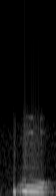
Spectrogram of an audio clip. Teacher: ஊ ஆகிய எழுத்துக்கள்லாம் இதழ் குவிவு என்ற முயற்சியினால் தோன்றும் என்று சொன்னார். ஊ என்று சொல்லுகிற போது இதழ் நன்றாக குவிந்து கொள்ளும். ஊ என்று சொல்லுகிற போது இதழ் குவியும்.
